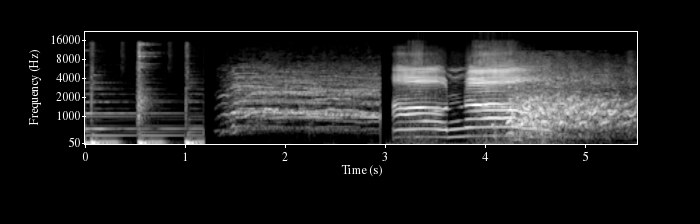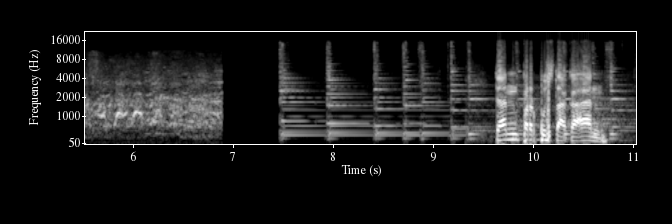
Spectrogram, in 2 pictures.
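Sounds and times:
students laughing: 4.1 - 6.9.

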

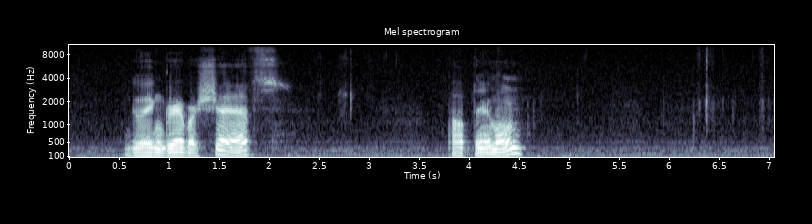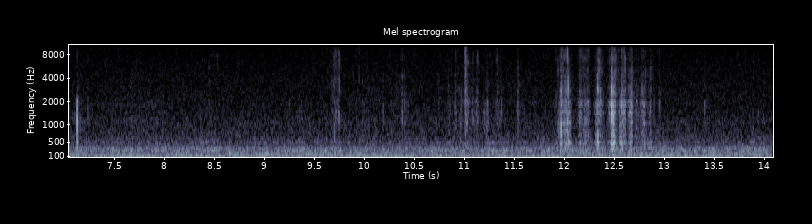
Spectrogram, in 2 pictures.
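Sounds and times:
low steady hum: 0.0 - 14.0.

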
